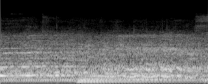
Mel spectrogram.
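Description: A woman singing through a handheld microphone, her voice wavering with vibrato over music accompaniment. The accompaniment's bass moves to a new note a little under a second in.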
